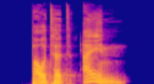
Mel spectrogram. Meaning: inflection of einbauen: 1. second-person plural preterite 2. second-person plural subjunctive II
- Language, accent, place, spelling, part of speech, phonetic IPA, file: German, Germany, Berlin, bautet ein, verb, [ˌbaʊ̯tət ˈaɪ̯n], De-bautet ein.ogg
